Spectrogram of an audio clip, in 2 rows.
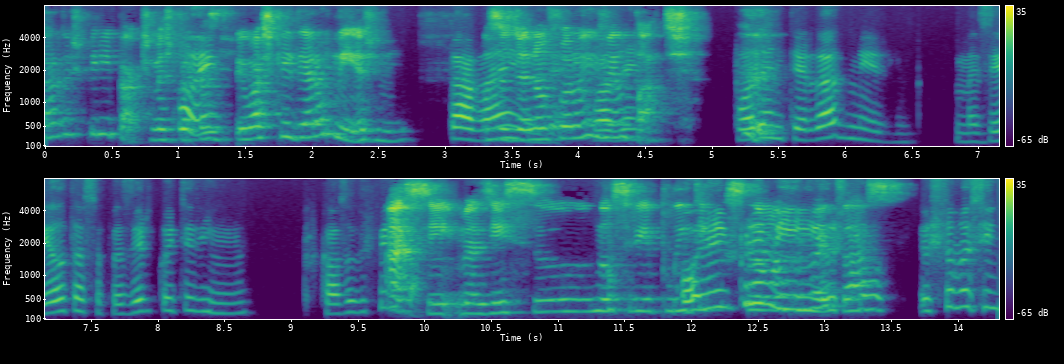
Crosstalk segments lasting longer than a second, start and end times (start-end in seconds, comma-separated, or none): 3.3-4.6, 11.9-13.6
